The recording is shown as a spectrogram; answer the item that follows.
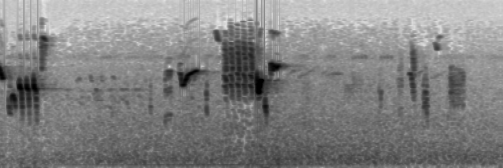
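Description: Birds chirping: short high chirps and quick trills in three separate bursts, with quiet gaps between.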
